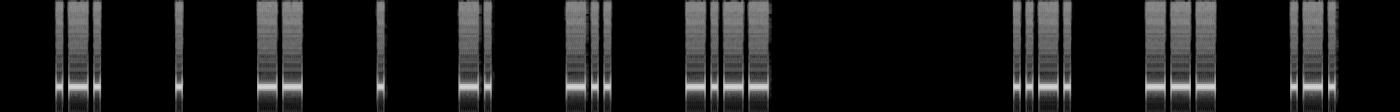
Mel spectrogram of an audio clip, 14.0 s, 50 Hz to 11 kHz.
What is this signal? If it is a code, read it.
Morse code, heard as a keyed tone, about 19 wpm, spaced as for 9 wpm, 800 Hz. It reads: REMENDY FOR
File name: Quotes Spaced / Quotes Spaced-mp3s / Temper sp @18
